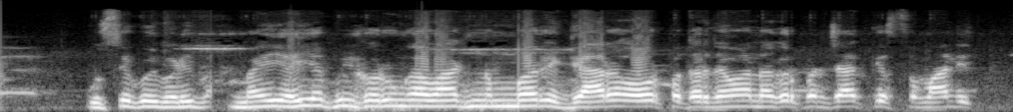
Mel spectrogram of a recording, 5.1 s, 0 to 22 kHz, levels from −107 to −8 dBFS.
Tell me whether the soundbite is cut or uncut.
cut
